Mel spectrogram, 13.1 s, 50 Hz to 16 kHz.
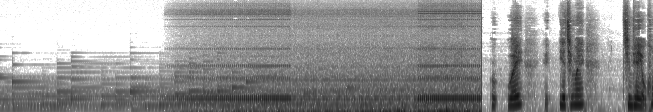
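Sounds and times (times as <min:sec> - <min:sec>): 
telephone ringing in steady electronic bursts: 0:03.4 - 0:09.7
speech: 0:10.2 - 0:11.9, 0:12.5 - 0:13.0.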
